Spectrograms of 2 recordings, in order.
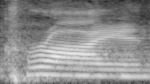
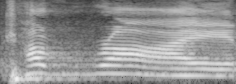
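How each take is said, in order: First: The word is pronounced in a plain modern style. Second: The word is pronounced in an old 1920s style. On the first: "as opposed to crying" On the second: "In the 20s, you say crying"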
